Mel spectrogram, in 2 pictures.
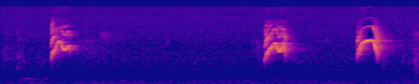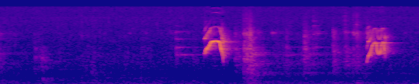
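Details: Orange crimson rosella (pennant) parrot said to be singing happily; five short, sharp, chirped notes spaced irregularly, one to two seconds apart, each dropping quickly in pitch, over near silence.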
